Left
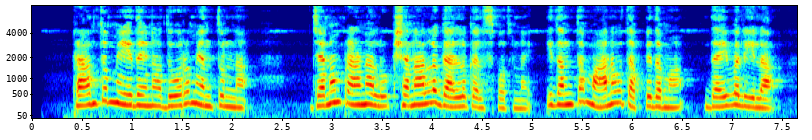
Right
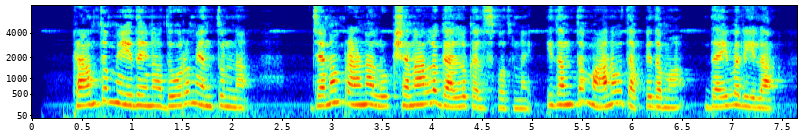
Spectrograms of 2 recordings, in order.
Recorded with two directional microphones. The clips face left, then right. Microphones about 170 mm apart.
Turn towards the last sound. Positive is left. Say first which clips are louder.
# left 6 dB
turn(degrees=40)  # may be behind; listen again after turning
